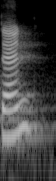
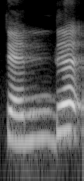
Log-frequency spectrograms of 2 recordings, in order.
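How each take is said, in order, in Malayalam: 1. അവസാനത്തെ D ഏതാണ്ട് നിശ്ബ്ദമാണ്, വളരെ കുറച്ചേ കേൾക്കൂ. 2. അവസാനത്തെ D വ്യക്തമായും ശക്തമായും ഉച്ചരിക്കുന്നു. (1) "D is like very like partially silent" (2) "tend എന്ന് പറയരുത്"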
